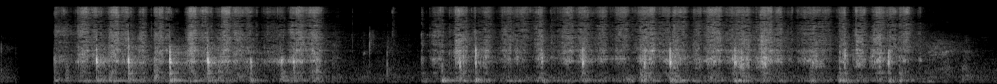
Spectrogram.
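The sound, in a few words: wire brush cleaning bolt threads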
